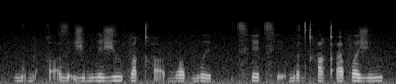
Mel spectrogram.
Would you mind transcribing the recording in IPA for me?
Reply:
ɡ o b ḛ q ɔ̰ z ḛ ʒ ɪ b n ɪ ʒ ɯ f ɯ qʰ o̰ b ɔ b ɡʷ ɪ | t͡sʰ e t͡sʰ ḛ ɡʷ e d qʰ e qʼ ɯ f ɐ ʒ ɯ

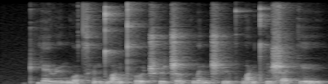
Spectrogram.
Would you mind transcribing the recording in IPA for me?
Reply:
pʰ j ɛ˥ ɻ ɻ̩˥ n̪ w ɔ˨˩ t͡sʰ ə˥ n t̪ w ɑ˧˥ ŋ t̪ʰ o˨˩ ʊ̯ ʈ͡ʂʰ ɻ̩˥˧ ʈ͡ʂ ɤ˥˧ k w ə˥˩ n ʈ͡ʂʰ ɻ̩˧˥ pʰ w ɑ˥˩ ŋ t̪ʰ i˥ ʂ a˧˥ ɪ̯ k e˥˩ ɪ̯

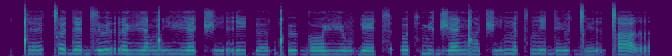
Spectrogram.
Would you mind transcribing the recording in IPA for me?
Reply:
ǃ ɛ̤ ǀ ə d ɛ d͡z ɯ r ə vʲ a ŋ͡ǃ i̤ vʲ ɛ t͡ʃ i̤ r i ɠ ə̤ ǃʼ ɯ ɡ o vʲ o v ɠ e t͡s | o t͡s mʲ ə d͡ʒ ɛ ŋ͡ǃ a̤ t͡ʃ i̤ n ə t͡s n i d ɾ e̤ v ɡ͡ǀ e̤ r ǀ a r

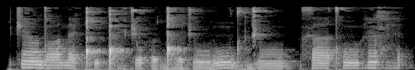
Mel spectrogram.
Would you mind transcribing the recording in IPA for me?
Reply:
t͡ʃ æ̃ː˥ dˤ aː˧ m æ˧ ǃʼ u˧ ǃʰ ɛ̤˧ t͡ʃ o˧ h ɤ˩ ɡ͡ǃ ɤː˩ t͡ʃ õː˩ ɾ ũː˥ d o̤˩ d͡ʒ õː˧ | x aː˧ tʰ õː˧ ɦ æ̃˥ ħ æ̤˥

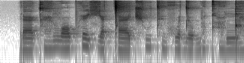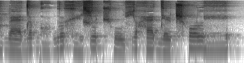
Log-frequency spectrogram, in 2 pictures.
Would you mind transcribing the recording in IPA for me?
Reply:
ɾ æ kʰ æ̤ v ɔ pʰ e ç æ ǀ æ t͡ʃʰ ṳ tʰ e̤ xʷ æ d ɵ b ṳ qʰ o̤ ŋ͡ǃ æ̤ b æ d ʌ ɡ ɔ̤ ɡ ɵ x e̤ ɕ o t͡ʃʰ u ç ʌ h æ d e ʈ͡ʂʰ o l e̤

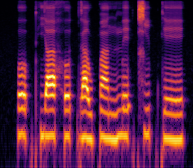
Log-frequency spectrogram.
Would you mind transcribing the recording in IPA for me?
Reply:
o˦ ʔ pʰ j a˦ h o˦ t̚ ɡ a˥˧ w p ã˥˧ n m e˦ ʔ t͡ɕ i˦ p̚ k e˧

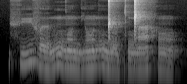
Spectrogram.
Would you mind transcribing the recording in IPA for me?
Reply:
f y˧˥ v əː˨˩˦ n ŋ͡m õ˧˩ n j õ˧˥ n ŋ͡ǁ o˨˩˦ c ŋ͡ǁ ã˧˥ h õ˧˩

